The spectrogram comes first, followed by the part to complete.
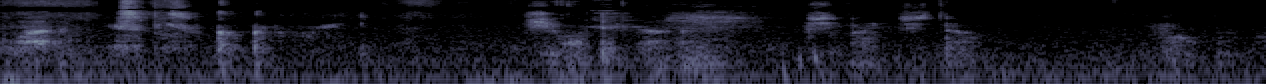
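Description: Near silence, with faint whispering and a few soft clicks and rustles.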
